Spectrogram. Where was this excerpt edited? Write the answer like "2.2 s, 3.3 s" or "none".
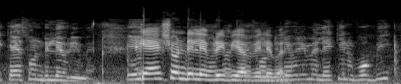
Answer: none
